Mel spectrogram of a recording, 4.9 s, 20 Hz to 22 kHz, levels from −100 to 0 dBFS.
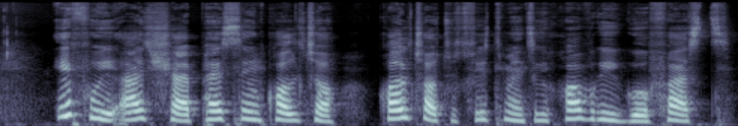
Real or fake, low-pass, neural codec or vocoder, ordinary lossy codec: fake; none; vocoder, 48 kHz, 128 mel bands, Vocos; none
